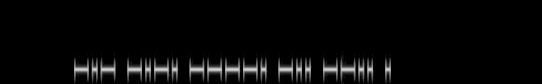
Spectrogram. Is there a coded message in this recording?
Yes: Morse code from 0.7 to 3.9 s, heard as a keyed tone, about 29 wpm, 700 Hz. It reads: KC9DZE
